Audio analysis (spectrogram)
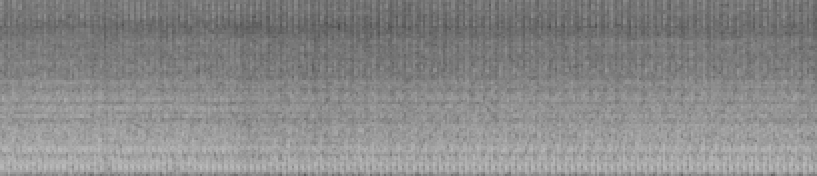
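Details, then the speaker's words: Free Bolens mower with a Briggs engine that previously wouldn't start: the oil-fouled plug was swapped for a used one, and it now holds a slow, lumpy, uneven idle. Stale old fuel or the carb is suspected; the primer may not work. "The other problem is that the engine is running really slow and a bit off."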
